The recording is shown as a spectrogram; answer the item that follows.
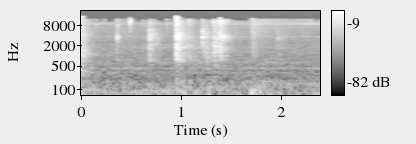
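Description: Computer keyboard typing: a handful of separate, unevenly spaced keystrokes, the first the sharpest.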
